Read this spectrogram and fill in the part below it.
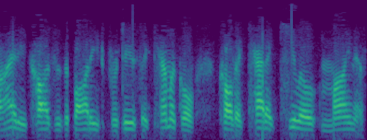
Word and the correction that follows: catecholamine: or a catecholamine. And it's hard to pronounce that one, but catecholamine.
